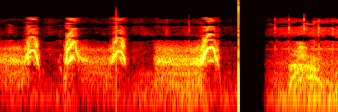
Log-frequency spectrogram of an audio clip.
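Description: Small white dog barking in short, high yaps, four in quick succession, with a sharp click about three seconds in and more barking after it. This is the anxious, fear-reactive barking of a nervous dog.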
